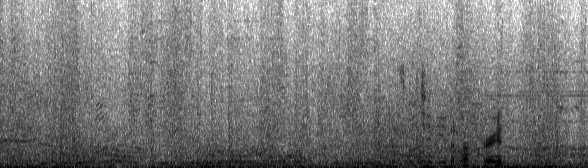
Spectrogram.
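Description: Weapons clash and strike in a battle.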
